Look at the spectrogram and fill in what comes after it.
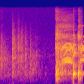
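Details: Adult with an allergy attack, sick all weekend after exposure to strong perfume: a quiet brief cough, a pause, then a forceful throaty cough burst; irritated-throat coughing.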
